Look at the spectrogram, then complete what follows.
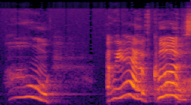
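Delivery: high, slow, sheepish voice.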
